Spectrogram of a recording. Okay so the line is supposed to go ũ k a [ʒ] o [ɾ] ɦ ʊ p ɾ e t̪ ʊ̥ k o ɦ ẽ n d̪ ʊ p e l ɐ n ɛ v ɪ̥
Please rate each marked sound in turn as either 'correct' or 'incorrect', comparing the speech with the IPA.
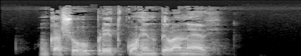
incorrect: ʃ, incorrect: none

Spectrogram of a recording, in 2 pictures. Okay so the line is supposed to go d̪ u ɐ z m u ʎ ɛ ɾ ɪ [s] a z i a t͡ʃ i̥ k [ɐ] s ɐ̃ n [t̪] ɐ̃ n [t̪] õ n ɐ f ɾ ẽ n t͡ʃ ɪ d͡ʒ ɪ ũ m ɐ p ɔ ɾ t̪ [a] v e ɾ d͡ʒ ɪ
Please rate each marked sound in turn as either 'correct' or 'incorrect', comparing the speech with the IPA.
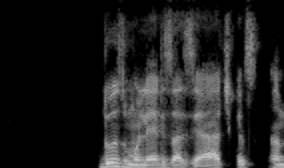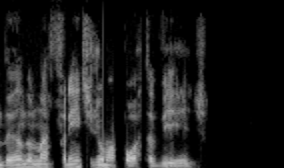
incorrect: z, correct, incorrect: d̪, incorrect: d̪, incorrect: ɐ

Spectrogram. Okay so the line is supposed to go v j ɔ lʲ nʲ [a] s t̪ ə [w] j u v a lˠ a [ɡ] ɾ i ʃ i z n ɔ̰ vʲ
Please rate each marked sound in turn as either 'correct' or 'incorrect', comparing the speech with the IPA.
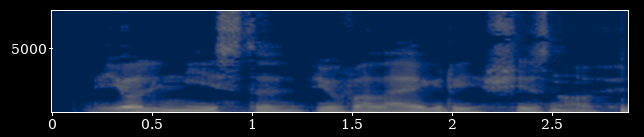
incorrect: i, incorrect: v, correct

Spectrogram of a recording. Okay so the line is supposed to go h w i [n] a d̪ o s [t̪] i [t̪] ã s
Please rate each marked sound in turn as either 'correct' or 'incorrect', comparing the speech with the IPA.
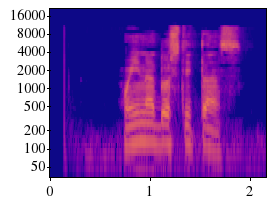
correct, correct, correct

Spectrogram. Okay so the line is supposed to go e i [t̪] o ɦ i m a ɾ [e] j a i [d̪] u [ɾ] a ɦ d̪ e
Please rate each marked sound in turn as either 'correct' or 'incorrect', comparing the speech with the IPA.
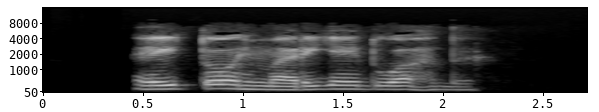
correct, incorrect: i, correct, incorrect: none

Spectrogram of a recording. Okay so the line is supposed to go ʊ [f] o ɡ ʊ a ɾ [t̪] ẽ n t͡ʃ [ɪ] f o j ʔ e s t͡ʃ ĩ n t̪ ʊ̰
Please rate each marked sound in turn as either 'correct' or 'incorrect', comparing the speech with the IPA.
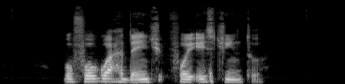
correct, incorrect: d̪, correct

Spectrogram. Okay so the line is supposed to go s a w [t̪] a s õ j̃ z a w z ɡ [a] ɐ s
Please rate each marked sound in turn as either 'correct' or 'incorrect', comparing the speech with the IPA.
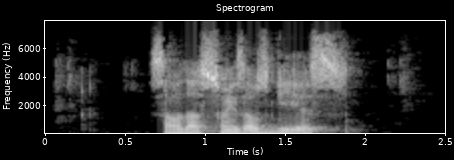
incorrect: d̪, incorrect: i

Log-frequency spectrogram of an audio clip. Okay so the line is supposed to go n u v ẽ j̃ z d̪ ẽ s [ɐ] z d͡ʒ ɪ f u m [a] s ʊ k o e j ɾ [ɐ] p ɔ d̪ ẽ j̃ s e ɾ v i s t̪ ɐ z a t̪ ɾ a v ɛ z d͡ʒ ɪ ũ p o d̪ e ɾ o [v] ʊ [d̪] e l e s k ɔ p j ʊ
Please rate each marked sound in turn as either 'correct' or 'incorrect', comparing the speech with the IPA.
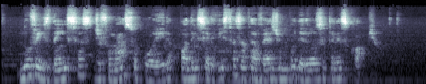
correct, correct, correct, incorrect: z, incorrect: t̪

